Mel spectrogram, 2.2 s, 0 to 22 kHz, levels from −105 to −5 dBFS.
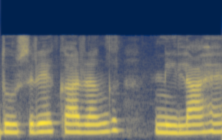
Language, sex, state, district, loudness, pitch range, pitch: Hindi, female, Jharkhand, Deoghar, -14 LUFS, 225-240 Hz, 230 Hz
